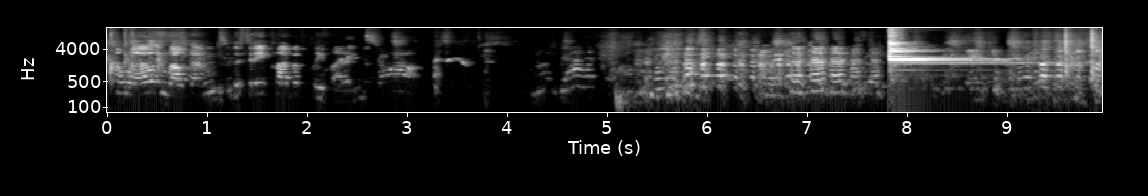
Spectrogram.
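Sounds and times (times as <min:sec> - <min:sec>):
speech: 0:00.1 - 0:03.4, 0:04.5 - 0:08.0, 0:08.7 - 0:09.9
room full of chatter and laughter: 0:05.0 - 0:09.9
bell struck at a club event: 0:07.8 - 0:09.9.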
